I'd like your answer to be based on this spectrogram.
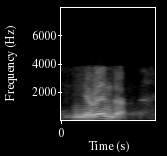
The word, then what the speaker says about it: Nyirenda: Nyirenda, NYIRENDA.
